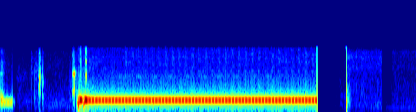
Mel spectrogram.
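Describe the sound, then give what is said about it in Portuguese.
Telephone tone during a call transfer: after a couple of short blips, a single steady mid-pitched tone holds for about two seconds, then cuts off with a click and one brief final pip. “Só um momentinho, vou transferir, tá, seu Wagner? Aguarde em linha, por gentileza. Certo. Transferência.”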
